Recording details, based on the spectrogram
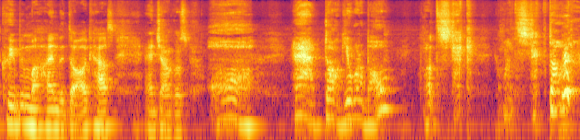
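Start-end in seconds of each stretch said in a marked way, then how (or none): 2.1-5.6 high, creepy, unhinged, taunting demented villain voice. Retelling how John talked to a bloodied man in a dog costume, imitating Crazy John. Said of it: "your voice for Crazy John's like everyone's Joker impression".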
